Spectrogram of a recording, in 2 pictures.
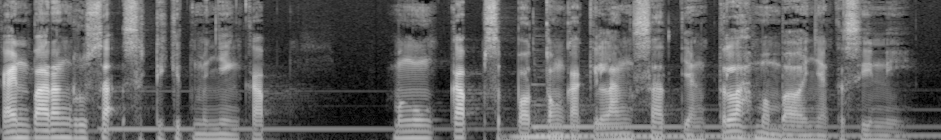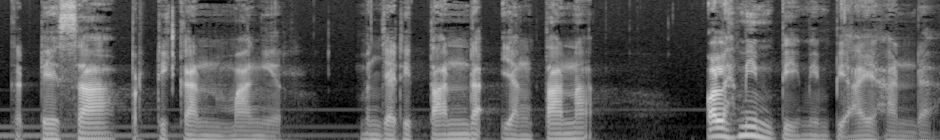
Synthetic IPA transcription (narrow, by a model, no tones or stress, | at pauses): kaɪnpaɾaŋrusaʔsəd̥ikɪt̪̚məɲiŋkap̚ | məŋuŋkap̚səpɔt̪ɔŋkakilaŋsat̪̚jaŋt̪əlahməmbawaɲakəsinikəd̥esapərd̥ikanmaŋɪ̰rməɲd͡ʒadit̪andaʔjaŋt̪ana̰ʔ | olɛhmimpimimpia̰jaɦanda̰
